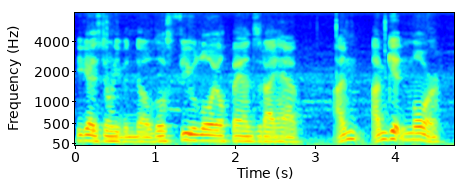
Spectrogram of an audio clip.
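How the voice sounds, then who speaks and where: Speaking at normal speed in a mellow, lowish voice, a young gameplay commentator talks through a wrestling video game from home. The audio has its highs cut off and some faint background noise. He rambles casually on his own, mocks himself, and keeps using fillers and starting over.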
